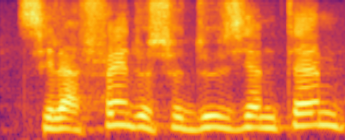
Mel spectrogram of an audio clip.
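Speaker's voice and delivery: ordinary talk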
